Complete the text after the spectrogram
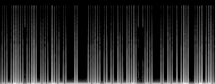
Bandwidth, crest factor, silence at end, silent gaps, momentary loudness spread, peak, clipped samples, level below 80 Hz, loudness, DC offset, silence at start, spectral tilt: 16.5 kHz; 12 dB; 0 s; none; 5 LU; -2 dBFS; under 0.1%; -20 dBFS; -26 LUFS; under 0.1%; 0 s; -6.5 dB/octave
